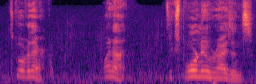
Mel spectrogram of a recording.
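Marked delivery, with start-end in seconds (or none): none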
